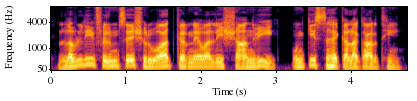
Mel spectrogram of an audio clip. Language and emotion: Hindi, neutral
